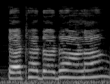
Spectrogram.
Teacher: ट वर्ग ट ठ ड ढ ण मूर्धा से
